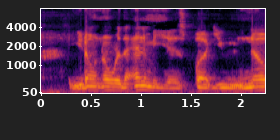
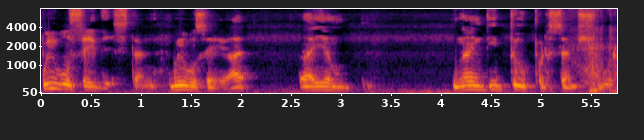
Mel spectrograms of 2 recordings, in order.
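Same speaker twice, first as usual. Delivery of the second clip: bad, fake put-on Russian accent. A podcast host talking about smoke use in World War II tanks, in a bad Russian accent. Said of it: "went bad Russian accent".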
